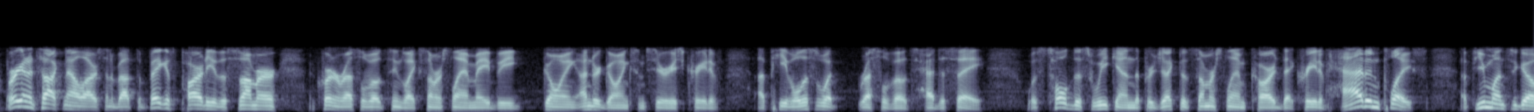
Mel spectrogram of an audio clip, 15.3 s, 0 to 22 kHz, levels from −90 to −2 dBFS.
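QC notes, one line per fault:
No faults found.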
